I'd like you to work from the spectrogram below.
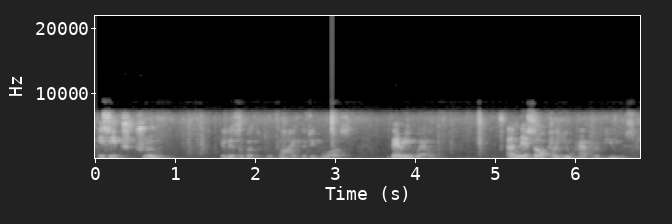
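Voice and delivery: lightly voiced stern father announcing a choice; reading a novel scene aloud. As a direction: read the scene with the father's dry authority. Reads the father-daughter scene.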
